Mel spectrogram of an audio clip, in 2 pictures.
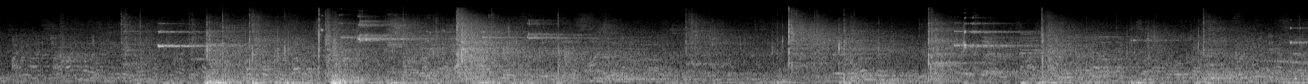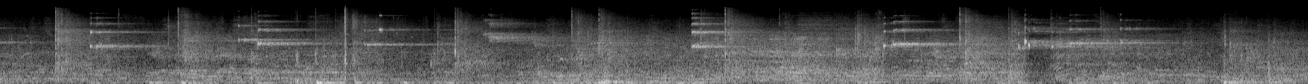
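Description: Badminton rallies: rackets sharply hitting a shuttlecock, with short high squeaks of court shoes on a wooden sports-hall floor, all echoing in a large hall. Indistinct voices sound in the background.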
